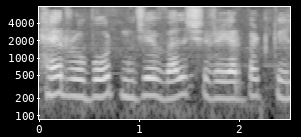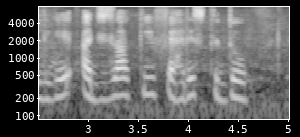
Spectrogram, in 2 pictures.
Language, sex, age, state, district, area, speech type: Urdu, female, 18-30, Uttar Pradesh, Aligarh, urban, read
